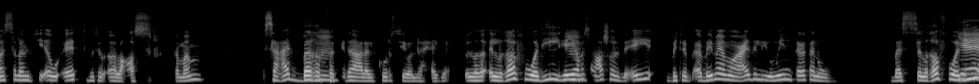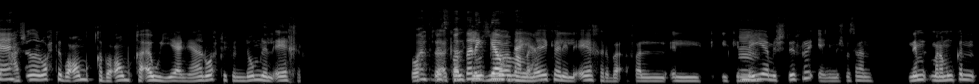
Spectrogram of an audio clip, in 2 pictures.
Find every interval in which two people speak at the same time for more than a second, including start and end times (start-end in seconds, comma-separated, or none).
14.0-15.3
